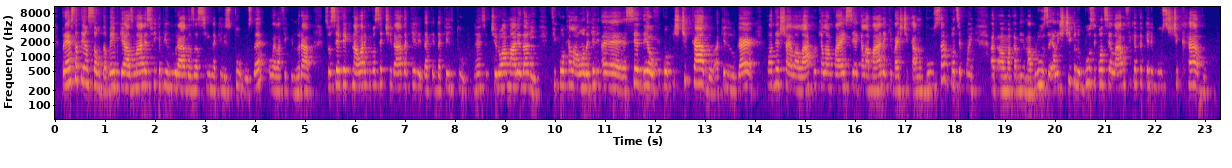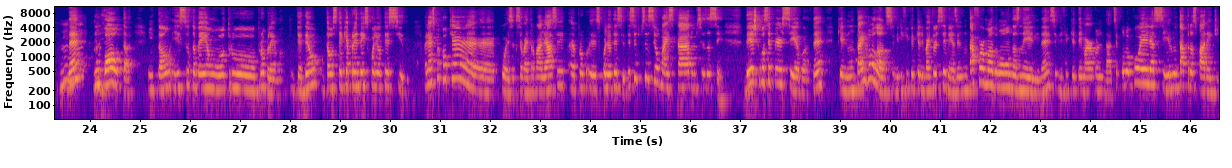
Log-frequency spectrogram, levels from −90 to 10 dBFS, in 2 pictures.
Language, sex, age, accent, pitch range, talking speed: Portuguese, female, 50-69, Brazilian, 210-270 Hz, 205 wpm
